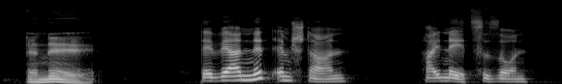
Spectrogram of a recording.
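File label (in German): "enaeae", wittlicher; enää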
